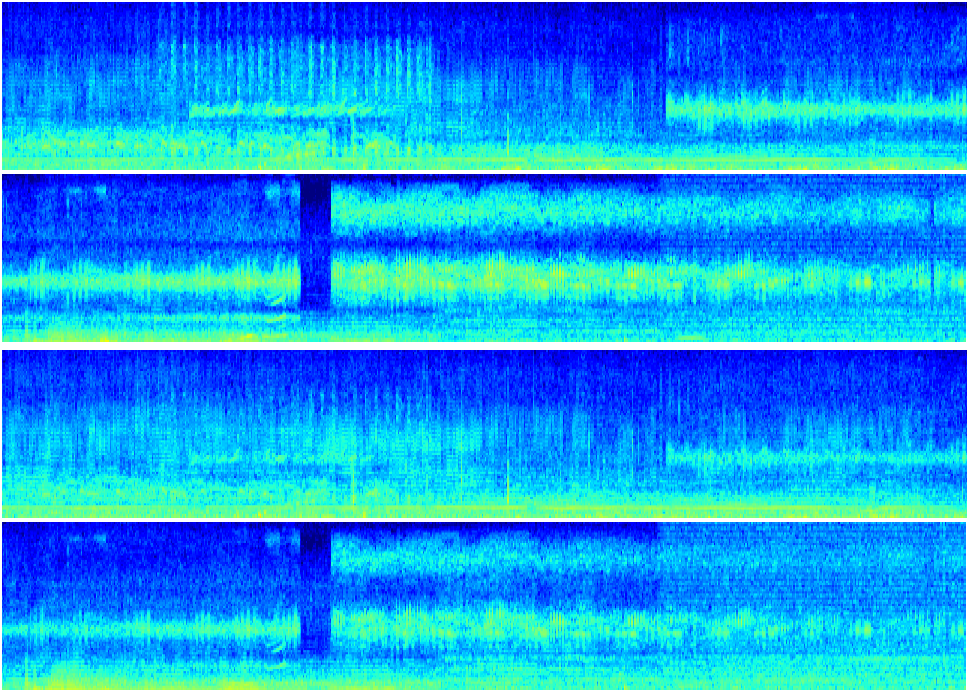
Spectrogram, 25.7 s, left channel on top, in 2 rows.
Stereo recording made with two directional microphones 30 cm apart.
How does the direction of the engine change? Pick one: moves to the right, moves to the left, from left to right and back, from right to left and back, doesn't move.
moves to the right.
